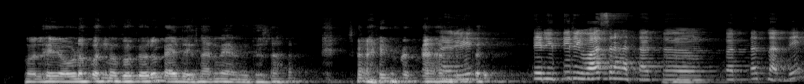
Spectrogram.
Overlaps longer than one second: none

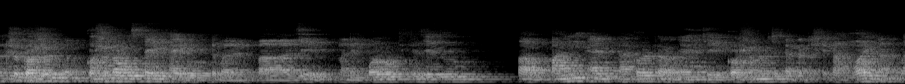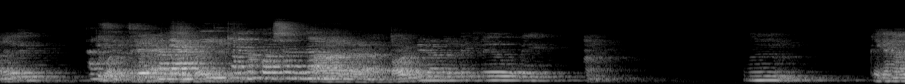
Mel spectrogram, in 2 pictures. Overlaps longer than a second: present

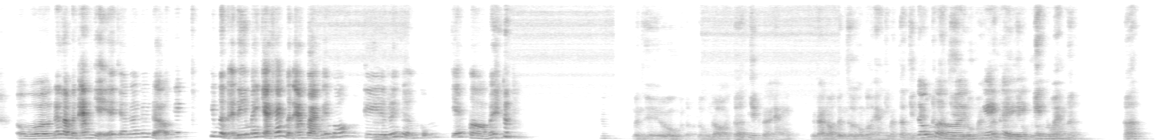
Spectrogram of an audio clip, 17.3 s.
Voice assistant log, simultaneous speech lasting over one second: present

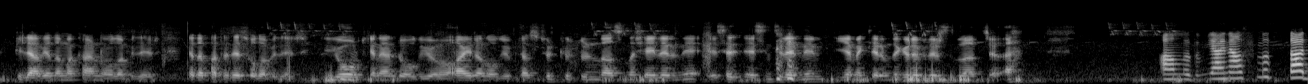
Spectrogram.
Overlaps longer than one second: none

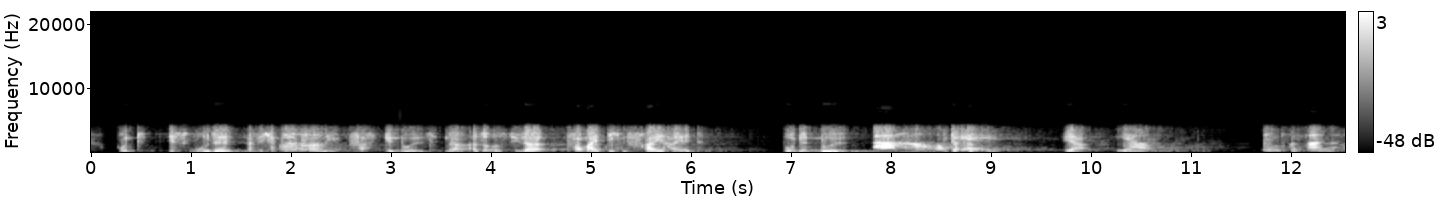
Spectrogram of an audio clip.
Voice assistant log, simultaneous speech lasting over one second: none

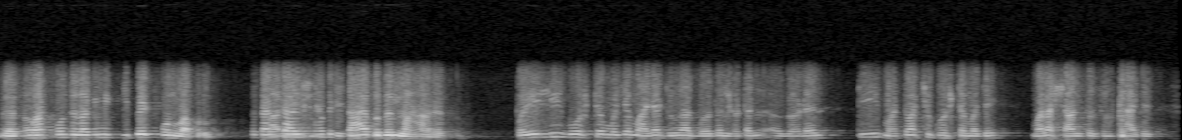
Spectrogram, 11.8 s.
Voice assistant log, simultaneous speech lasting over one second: present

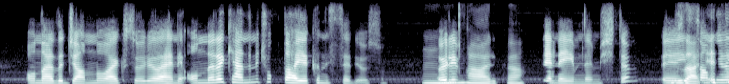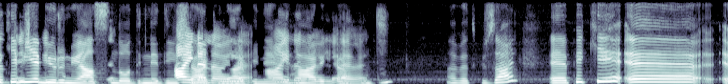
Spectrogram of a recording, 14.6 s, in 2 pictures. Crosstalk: present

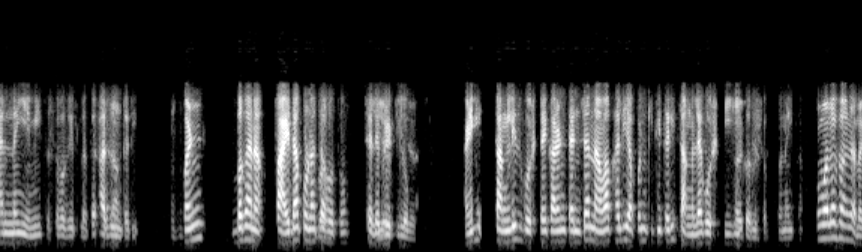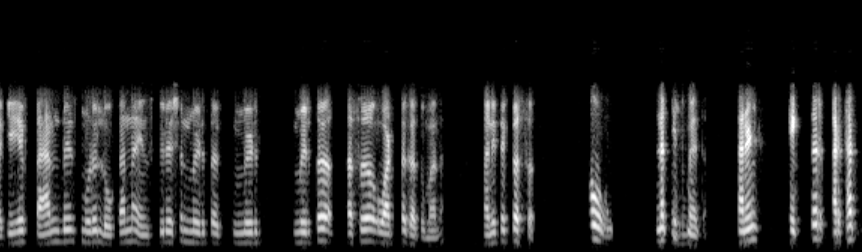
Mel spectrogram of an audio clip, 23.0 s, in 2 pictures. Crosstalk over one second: none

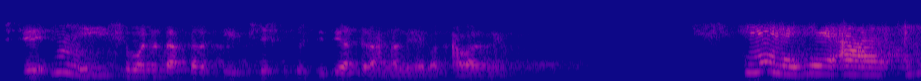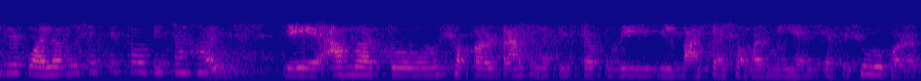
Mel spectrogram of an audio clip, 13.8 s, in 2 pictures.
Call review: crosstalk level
none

